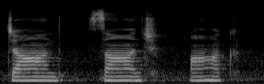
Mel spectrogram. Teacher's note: चंद्र के समान यानी कि आधे चंद्र के समान जो मात्रा होती है और उसके ऊपर बिंदु लगा होने के कारण से चंद्र बिंदु भी कहा गया है। ये स्वर होते हैं जिनका उच्चारण नाक और मुंह दोनों से होता है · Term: अनुनासिक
